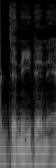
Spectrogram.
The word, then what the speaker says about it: Dunedin: Took an internship with the Toronto Blue Jays down in Dunedin, Florida, Clearwater, Dunedin area, for those not aware. And it is pronounced Dunedin.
